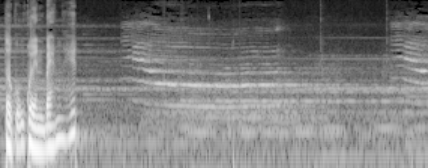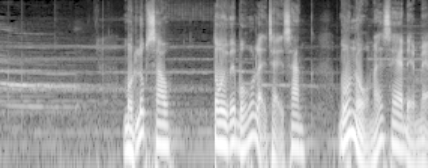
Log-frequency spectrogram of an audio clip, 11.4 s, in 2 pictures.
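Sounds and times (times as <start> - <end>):
speech: 0.1 - 1.2, 7.4 - 11.4
cat yowling like a crying baby: 1.6 - 4.6, 5.2 - 7.0.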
